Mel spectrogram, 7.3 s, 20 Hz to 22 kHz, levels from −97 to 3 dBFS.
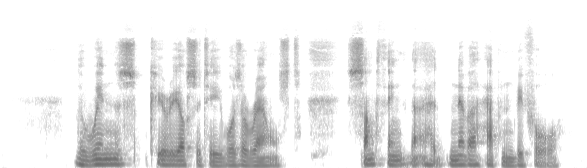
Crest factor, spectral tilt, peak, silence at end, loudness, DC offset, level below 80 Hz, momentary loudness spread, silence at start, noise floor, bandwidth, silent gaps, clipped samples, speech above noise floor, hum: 24 dB; -5 dB/octave; -24 dBFS; 0.35 s; -47 LUFS; under 0.1%; -76 dBFS; 15 LU; 0.95 s; -86 dBFS; 12.5 kHz; none; under 0.1%; 39 dB; none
